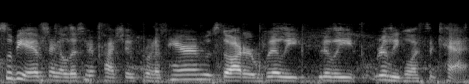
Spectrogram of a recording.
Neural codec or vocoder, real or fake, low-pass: codec, 24 kHz, 0.9 kbps, WavTokenizer, medium speech release version 2; fake; 7.2 kHz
